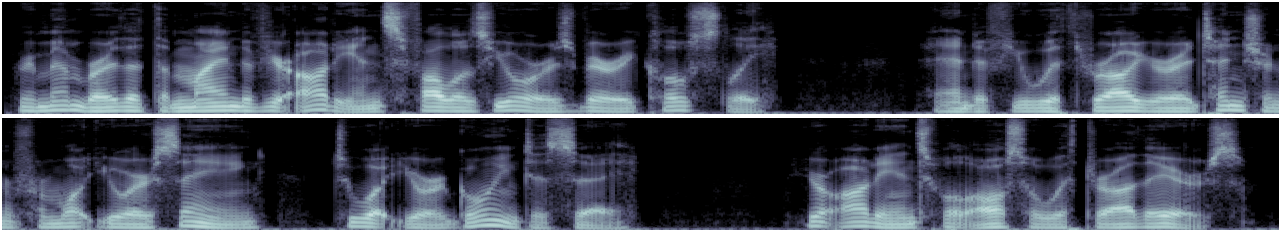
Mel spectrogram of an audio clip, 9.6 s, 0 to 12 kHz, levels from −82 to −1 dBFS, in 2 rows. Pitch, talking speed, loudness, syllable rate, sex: 105 Hz, 220 wpm, -20 LUFS, 6.4 syllables/s, male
